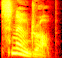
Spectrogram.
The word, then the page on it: snowdrop: English; British English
